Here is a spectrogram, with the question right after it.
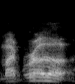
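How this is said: It is said in a put-on wrestler voice.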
